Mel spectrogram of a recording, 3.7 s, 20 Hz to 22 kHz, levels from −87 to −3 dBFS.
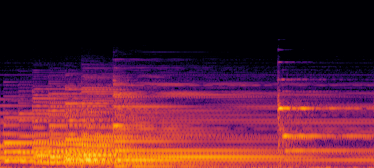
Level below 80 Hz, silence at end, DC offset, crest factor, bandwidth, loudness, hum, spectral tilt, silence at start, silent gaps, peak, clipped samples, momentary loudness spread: -38 dBFS; 0 s; under 0.1%; 16 dB; 5.4 kHz; -20 LUFS; none; -10 dB/octave; 0 s; none; -4 dBFS; under 0.1%; 11 LU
